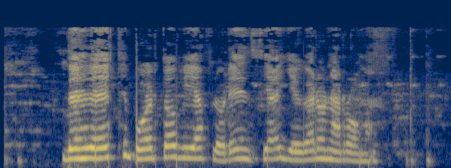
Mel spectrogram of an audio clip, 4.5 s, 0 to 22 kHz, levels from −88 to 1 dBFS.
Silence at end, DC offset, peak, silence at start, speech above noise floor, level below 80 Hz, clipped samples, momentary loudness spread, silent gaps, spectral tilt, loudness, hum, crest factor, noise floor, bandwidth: 0.2 s; under 0.1%; -4 dBFS; 0.05 s; 24 dB; -56 dBFS; under 0.1%; 20 LU; none; -3.5 dB/octave; -19 LUFS; none; 16 dB; -43 dBFS; 11.5 kHz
